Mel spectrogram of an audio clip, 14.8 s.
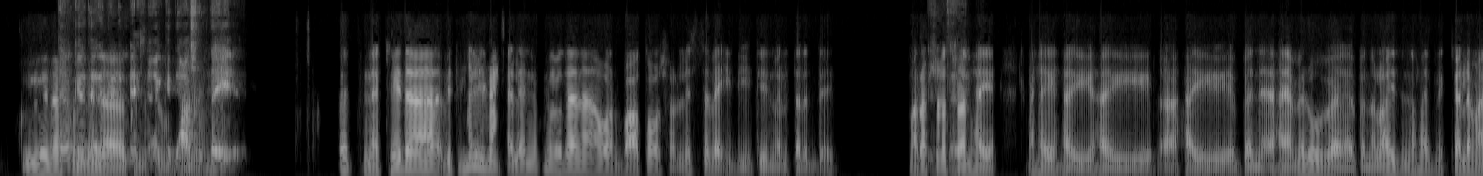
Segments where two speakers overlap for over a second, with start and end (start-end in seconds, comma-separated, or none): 0.6-2.2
